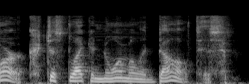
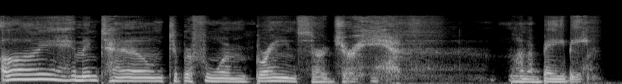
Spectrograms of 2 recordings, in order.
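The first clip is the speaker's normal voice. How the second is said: mock, slow, utterly weary voice. Retelling answering a counter clerk who asks business or pleasure, mock-weary voice. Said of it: "Now I say in the weariest voice possible".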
